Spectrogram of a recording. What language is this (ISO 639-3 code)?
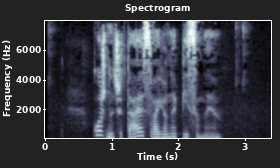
bel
